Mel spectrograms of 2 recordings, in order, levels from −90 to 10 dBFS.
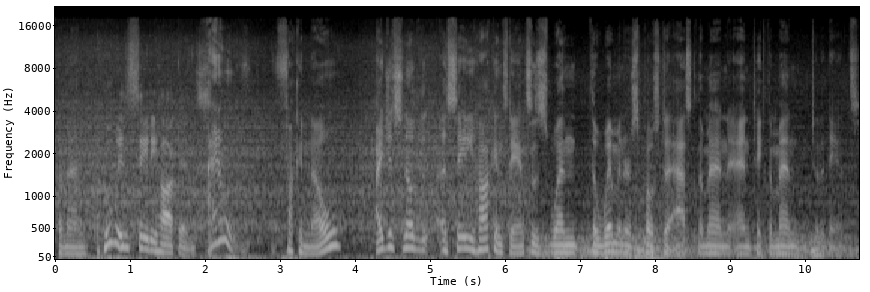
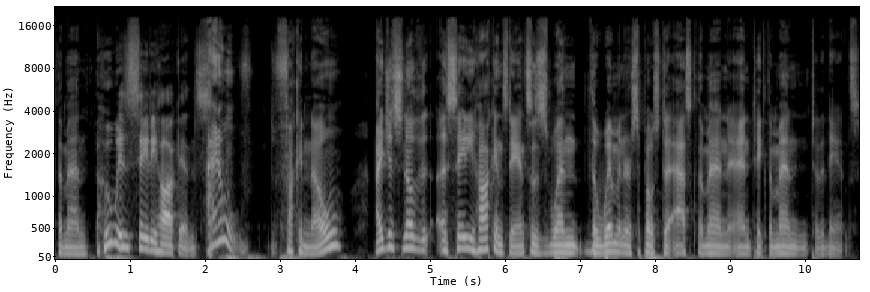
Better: second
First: rain or running water; loud; throughout; 10 dB below the speech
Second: none

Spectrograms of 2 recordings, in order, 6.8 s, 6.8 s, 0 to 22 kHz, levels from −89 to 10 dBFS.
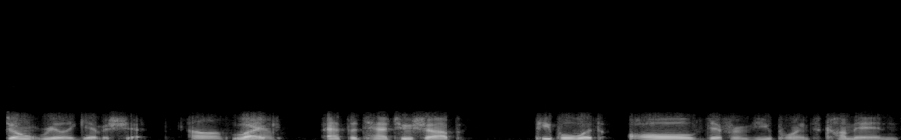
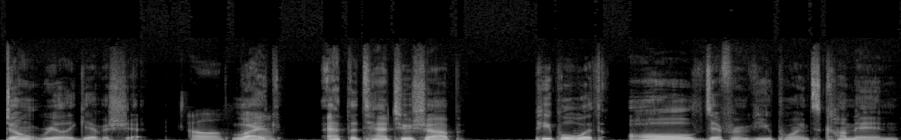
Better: second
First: phone-call audio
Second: none

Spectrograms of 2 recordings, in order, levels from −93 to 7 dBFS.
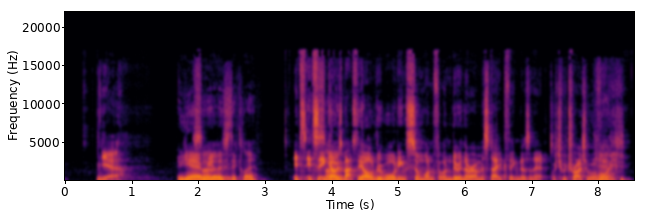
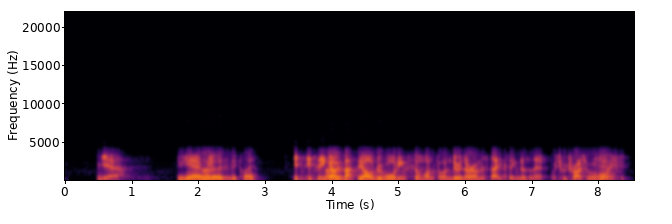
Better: first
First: none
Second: phone-call audio

